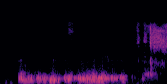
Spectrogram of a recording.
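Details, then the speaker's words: Stomach gives a low, bubbly gurgle lasting about a second; attributed to hunger: stomach rumble (borborygmi). "man that was my stomach did you hear that jeez somebody needs a food run"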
